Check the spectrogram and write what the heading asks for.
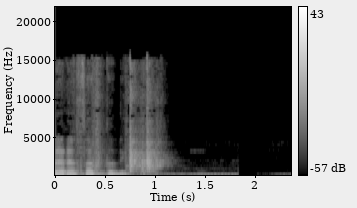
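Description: A kitchen knife scrapes and clinks against a metal plate as it cuts through watermelon. There is one short, bright metallic scrape about a second in.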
